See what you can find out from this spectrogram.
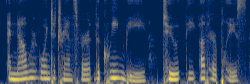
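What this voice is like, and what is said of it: Soft, calm ASMR-style voice. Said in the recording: “She's my favorite ASMR voice. I watch it and I just feel so relaxed.”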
